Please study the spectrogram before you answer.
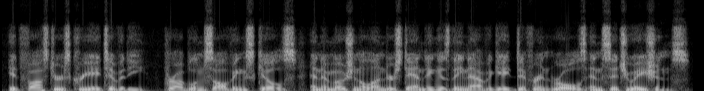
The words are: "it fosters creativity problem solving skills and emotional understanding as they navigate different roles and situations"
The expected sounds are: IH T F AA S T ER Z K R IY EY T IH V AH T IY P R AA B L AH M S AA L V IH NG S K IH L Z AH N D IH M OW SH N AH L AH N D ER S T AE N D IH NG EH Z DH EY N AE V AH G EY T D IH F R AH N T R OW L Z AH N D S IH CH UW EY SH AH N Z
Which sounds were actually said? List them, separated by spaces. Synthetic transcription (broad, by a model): IH T F AA S T ER Z K R IY EY T IH V AH T IY P R AA B L AH M S AA L V IH NG S K IH L Z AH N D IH M OW SH N L AH N D ER S T AE N D IH NG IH Z DH EY N AE V AH G EY T D IH F R AH N T R OW L Z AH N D S IH CH UW EY SH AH N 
